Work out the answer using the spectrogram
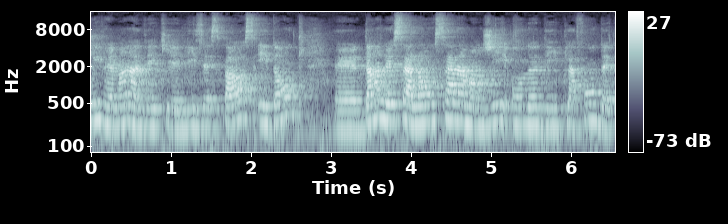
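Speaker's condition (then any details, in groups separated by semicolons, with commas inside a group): No condition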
